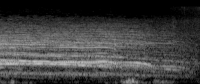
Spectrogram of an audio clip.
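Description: Two children cheering a long, drawn-out "yay!", the pitch slowly falling and fading out just before the end.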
